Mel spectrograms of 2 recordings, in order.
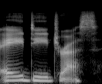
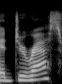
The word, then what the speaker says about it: address: In British English, you're right. Both noun and verb often stress the second syllable. But in American English, the noun often shifts to the first syllable. AD dress.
